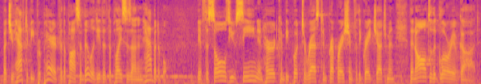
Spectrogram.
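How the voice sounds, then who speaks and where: Man acting an earnest, animated country minister. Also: medium pitch, quick pace, lightly acted. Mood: earnest, cautioning. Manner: earnest, preacherly. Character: earnest, folksy Protestant minister, gently warning. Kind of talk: audio drama acting. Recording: reverberant, clear background noise.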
